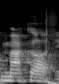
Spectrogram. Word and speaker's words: Maca: There was two Maddies like 10, 12 years ago, and so I got Maca instead. So Maca.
